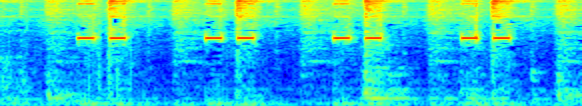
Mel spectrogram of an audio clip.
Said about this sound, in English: I just got beeped. I got to make a phone call.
